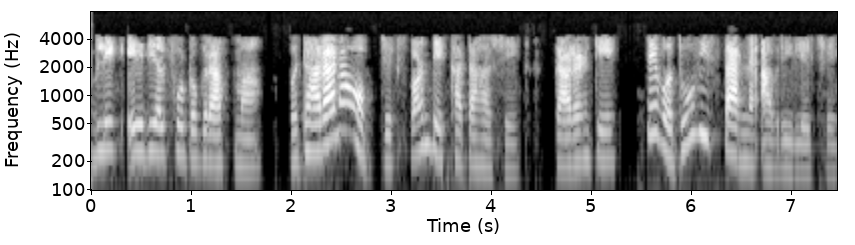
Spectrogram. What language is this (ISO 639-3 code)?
guj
